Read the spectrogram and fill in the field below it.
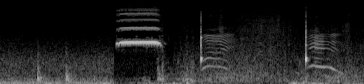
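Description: Outdoors on the water aboard a dragon boat, a long canoe-like boat holding 20 paddlers, a drummer and a steersperson. A sharp sustained whistle blast rings out, then two brief chirping whistle calls over a low rumble of wind and water, with faint, indistinct voices.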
